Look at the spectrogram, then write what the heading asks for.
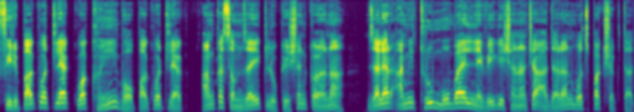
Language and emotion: Goan Konkani, neutral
